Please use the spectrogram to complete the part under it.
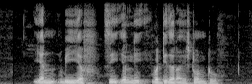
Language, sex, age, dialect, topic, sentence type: Kannada, male, 25-30, Coastal/Dakshin, banking, question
